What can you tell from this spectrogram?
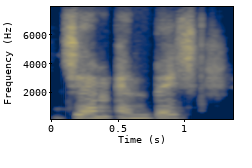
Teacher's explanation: Air is blocked with tongue just beyond the alveolar ridge, post-alveolar, then released as a fricative.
